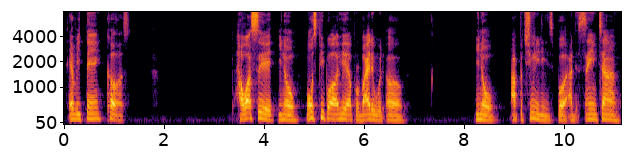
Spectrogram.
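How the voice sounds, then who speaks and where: Soft-spoken young man. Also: mid-range voice. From Tanzania. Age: 20s. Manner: soft-spoken, polite, loose and hesitant. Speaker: interviewee. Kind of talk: candid interview answers.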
